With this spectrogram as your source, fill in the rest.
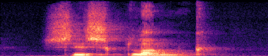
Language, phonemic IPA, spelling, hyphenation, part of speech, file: Dutch, /ˈsɪsklɑŋk/, sisklank, sis‧klank, noun, Nl-sisklank.ogg
- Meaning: sibilant (consonant)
